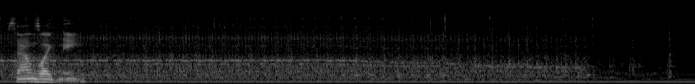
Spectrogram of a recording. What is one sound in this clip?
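A sewing machine runs steadily, stitching quickly.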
